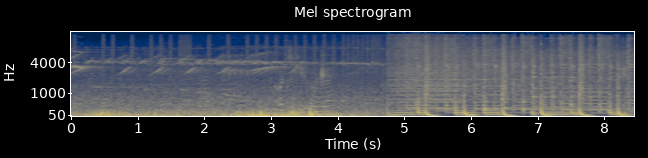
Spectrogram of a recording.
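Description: Birds and hummingbirds coo and chirp repeatedly against outdoor background noise in Old Panama, with people talking faintly; the scene shifts midway to busier, clattering sounds with more calls.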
